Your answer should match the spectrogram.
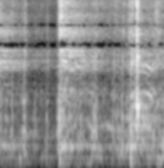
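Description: Military band playing a march in the distance, a drum beat standing out about once a second, with faint talk from nearby spectators.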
